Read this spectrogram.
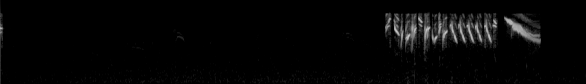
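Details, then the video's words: Goldfinch song meant to attract other birds: after a long silence, one rapid series of bright, high twittering notes ending in a drawn-out descending buzzy note. "GOLDFINCH SONG to ATTRACT Other Birds"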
